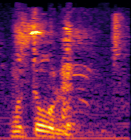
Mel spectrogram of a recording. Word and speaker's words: Matolo: Is it Mutolo? Mutolo. Yeah, all right. Thank you for that correction there. To pronounce it in Deep Sotho, all the way from the Mountain Kingdom there.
